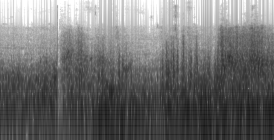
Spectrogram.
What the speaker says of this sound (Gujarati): હાઈ ક્લાસ પવન આવે છે મિત્રો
